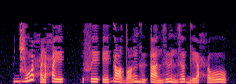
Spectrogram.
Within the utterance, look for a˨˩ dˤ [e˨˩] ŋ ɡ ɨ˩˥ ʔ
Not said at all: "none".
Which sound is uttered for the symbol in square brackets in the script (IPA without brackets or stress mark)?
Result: e˩˥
